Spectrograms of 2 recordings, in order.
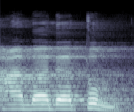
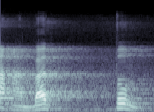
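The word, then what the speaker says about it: عبدتم: Jangan dibaca abadatum. Ada juga baca suatu peristiwa yang ada di Pekanbaru yang jumpai, bukan suatu. Udah ada beberapa tempat lah mereka baca oleh imam-imam nekat abadatum bacanya. Karena di Al-Quran yang biasa dia pakai tanda sukunnya masih ada, tanda tasydid juga ada, ini dua-duanya ada, sehingga dibacanya abadatum. Seharusnya apa? Abadtum.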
